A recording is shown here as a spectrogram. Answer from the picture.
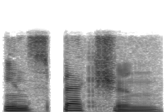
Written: inspection

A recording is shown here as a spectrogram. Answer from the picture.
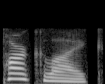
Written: parklike

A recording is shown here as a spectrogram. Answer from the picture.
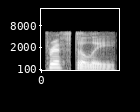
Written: thriftily

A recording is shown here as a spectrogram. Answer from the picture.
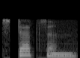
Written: Stetson

